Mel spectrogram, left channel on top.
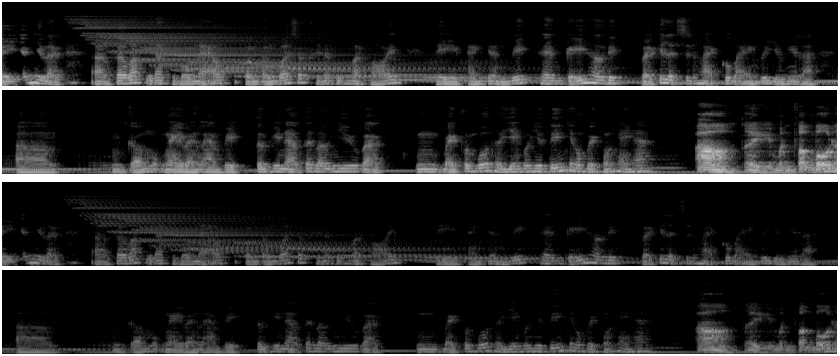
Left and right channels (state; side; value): quieter; right; 12.4 dB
